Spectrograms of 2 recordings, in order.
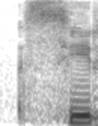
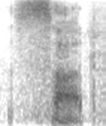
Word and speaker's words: sir: অর্থাৎ আই এর পরে যদি আর থাকে তখন আই এর উচ্চারণ হয় আ।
